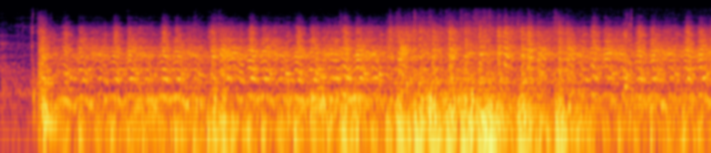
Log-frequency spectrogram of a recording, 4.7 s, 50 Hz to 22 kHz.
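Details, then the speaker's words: Ford Granada Mk2 2.8 V6 automatic, parked 20+ years: fires on priming fuel poured in, runs rough and lumpy without settling to idle, oil pressure building; starved of fuel, owner thinks it needs more fuel. "oil pressure is building up really nice in here. I think we need more fuel."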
